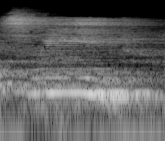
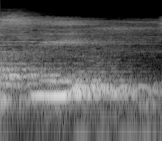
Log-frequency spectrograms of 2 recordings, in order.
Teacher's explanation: So when we say sweet, this vowel is stretched. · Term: long vowel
